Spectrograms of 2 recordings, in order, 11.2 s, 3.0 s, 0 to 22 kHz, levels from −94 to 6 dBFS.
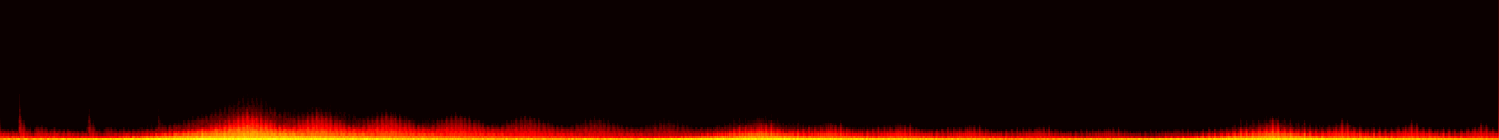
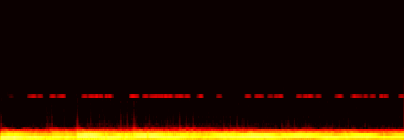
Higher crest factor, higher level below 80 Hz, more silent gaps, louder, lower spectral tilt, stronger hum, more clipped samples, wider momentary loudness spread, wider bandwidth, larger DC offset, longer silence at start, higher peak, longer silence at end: about the same, 14 dB vs 12 dB; first, -24 dBFS vs -64 dBFS; neither; second, -26 LUFS vs -16 LUFS; first, -12 dB/octave vs -9 dB/octave; neither; neither; first, 14 LU vs 4 LU; first, 2.4 kHz vs 1.8 kHz; neither; about the same, 0 s vs 0 s; about the same, -6 dBFS vs -4 dBFS; about the same, 0 s vs 0 s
